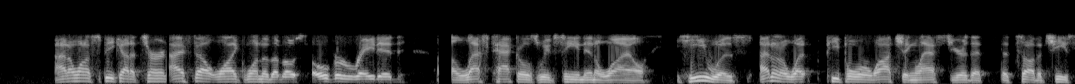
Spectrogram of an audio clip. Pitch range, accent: 115-140 Hz, American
